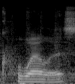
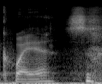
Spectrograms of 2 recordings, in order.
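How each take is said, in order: First: The middle consonant is pronounced as an L. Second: The middle consonant is pronounced as a Y. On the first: The speaker calls it right. "My name" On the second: The speaker calls it wrong. "because two L's make a Y in Spanish"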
